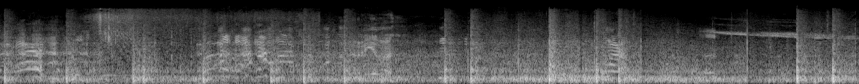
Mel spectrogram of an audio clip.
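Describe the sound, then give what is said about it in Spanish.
Rapid, irregular gunshots crack, one sharp report after another, over a noisy crowd murmuring and calling out in the background. “Están tirando balazos a ti, güey. Agáchate.”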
